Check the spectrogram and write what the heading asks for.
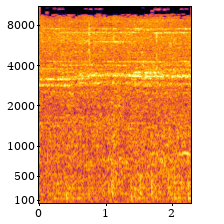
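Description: Steady din of a busy street market with traffic.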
